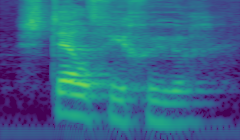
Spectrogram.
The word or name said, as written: Redewendung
